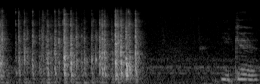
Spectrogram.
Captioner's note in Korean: 타닥타닥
